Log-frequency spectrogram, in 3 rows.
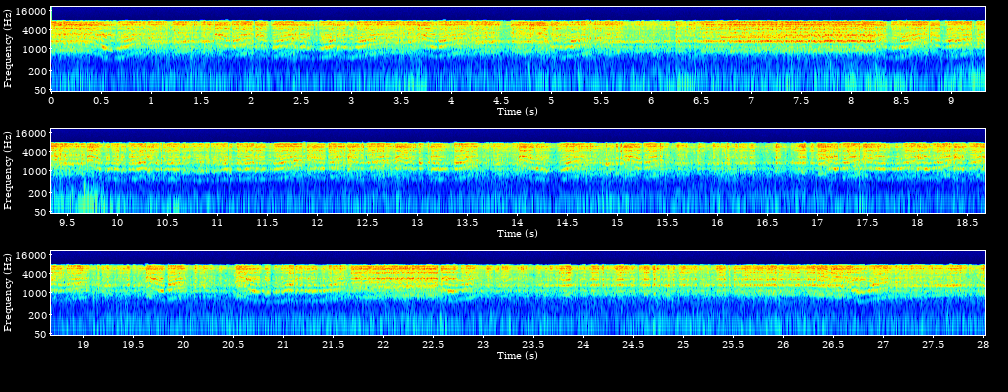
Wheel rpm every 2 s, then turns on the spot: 170, 160, 200, 210, 170, 120, 160, 180, 180, 170, 150, 210, 230, 190.
none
